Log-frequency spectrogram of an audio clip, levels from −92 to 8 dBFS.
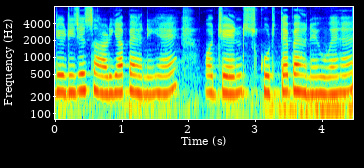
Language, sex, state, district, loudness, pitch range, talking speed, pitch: Hindi, female, Bihar, Katihar, -14 LUFS, 230-245 Hz, 135 wpm, 240 Hz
